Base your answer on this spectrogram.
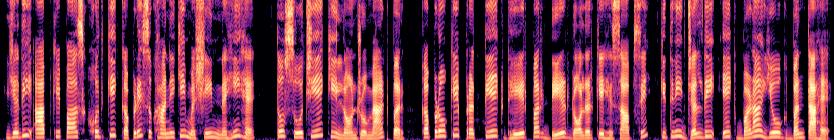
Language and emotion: Hindi, neutral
